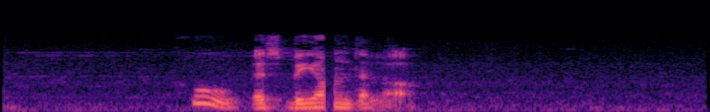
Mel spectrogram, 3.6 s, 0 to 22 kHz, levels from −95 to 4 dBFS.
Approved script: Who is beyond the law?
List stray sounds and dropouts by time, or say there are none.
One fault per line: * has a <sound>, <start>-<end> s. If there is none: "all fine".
* has a dropout, 1.6-1.7 s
